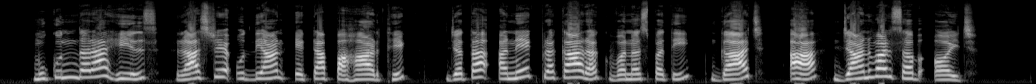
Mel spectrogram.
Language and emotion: Maithili, neutral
